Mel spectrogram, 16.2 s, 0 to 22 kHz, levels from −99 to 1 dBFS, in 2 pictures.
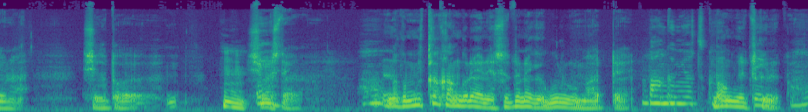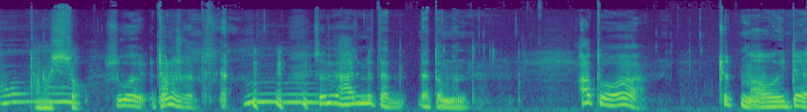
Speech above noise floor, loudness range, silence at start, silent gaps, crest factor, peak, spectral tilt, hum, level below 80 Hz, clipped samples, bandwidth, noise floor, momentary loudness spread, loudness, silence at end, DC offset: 30 dB; 4 LU; 0 s; none; 18 dB; -4 dBFS; -6 dB/octave; none; -54 dBFS; under 0.1%; over 20 kHz; -51 dBFS; 12 LU; -22 LUFS; 0 s; under 0.1%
